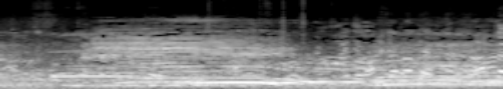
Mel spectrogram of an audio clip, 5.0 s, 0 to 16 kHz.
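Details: At Ambari haat in Dinajpur on 10/2/25, where improved-breed milking cows and calves are sold, a long mooing call swells and slowly falls over about two seconds amid voices and faint music.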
